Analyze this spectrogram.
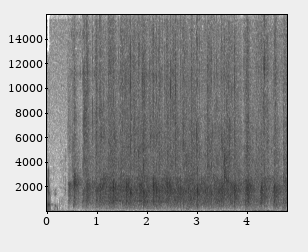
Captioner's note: audience applauding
